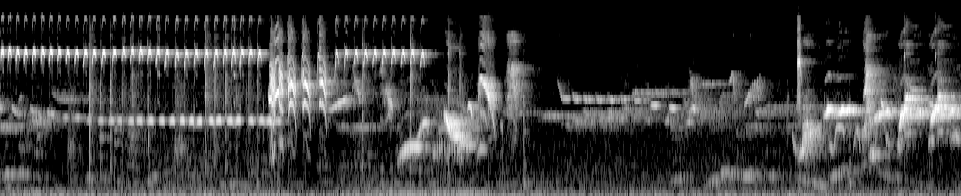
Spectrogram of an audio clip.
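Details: A captive White-rumped shama, stimulated to sing aggressively, ticks continuously in a fast run of sharp high notes, then breaks into rich, varied whistles and slurred phrases that rise and fall.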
